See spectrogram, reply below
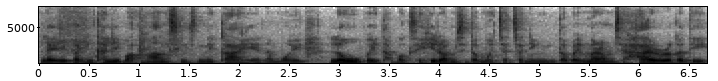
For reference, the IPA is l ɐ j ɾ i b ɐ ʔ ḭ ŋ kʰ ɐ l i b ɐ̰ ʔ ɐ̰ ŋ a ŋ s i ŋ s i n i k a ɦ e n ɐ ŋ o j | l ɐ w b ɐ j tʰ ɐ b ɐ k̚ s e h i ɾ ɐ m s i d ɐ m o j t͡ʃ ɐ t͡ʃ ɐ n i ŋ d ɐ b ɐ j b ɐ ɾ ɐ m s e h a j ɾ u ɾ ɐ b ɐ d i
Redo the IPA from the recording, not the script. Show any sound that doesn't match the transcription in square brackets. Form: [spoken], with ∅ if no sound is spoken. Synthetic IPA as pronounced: l ɐ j ɾ i b ɐ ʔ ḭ ŋ kʰ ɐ l i b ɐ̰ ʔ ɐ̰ ŋ a ŋ s i ŋ s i n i k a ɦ e n ɐ [m] o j | l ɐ w b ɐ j tʰ ɐ b ɐ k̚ s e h i ɾ ɐ m s i d ɐ m o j t͡ʃ ɐ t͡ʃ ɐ n i ŋ d ɐ b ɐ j [m] ɐ ɾ ɐ m s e h a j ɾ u ɾ ɐ [ɡ] ɐ d i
